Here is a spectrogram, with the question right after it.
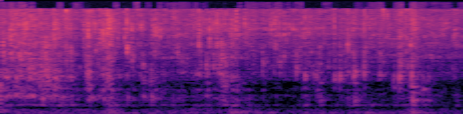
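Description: Boiled cabbage dye poured through a strainer into a mixing bowl, a continuous splashing trickle of liquid, close and fairly quiet, running steadily with no talking.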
